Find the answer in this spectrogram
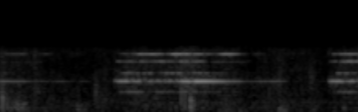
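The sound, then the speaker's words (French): An alarm going off during a prayer gathering: a steady, high electronic tone with bright harmonics that swells and fades in a few bursts over low background noise. “Je crois que c'est l'alarme, ça, n'est-ce pas, frère?”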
